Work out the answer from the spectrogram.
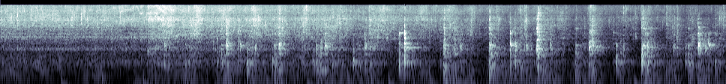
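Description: Ground masala paste frying and sizzling in hot oil in a pressure cooker, being fried until its raw smell goes. From about three seconds in, a wooden spatula stirs and scrapes against the pot at about two or three strokes a second.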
